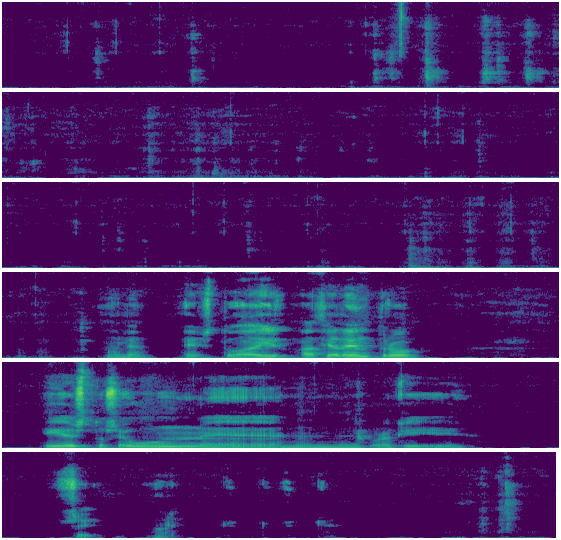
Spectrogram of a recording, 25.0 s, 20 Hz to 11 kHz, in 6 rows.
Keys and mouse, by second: 0.3 right click, 0.6 shift+right click, 0.9 shift+right click, 1.3 g, 2.5 click, 2.8-5.7 shift+middle drag, 5.4 1, 5.7 right click, 6.6 g, 7.2 click, 7.4 right click, 7.5 g, 8.2 click, 8.7 right click, 8.9 g, 9.6 click, 9.8 right click, 9.9 g, 10.5 click, 11.1 right click, 11.3 g, 11.7 click, 11.9 right click, 12.1 g, 12.5 click, 17.9 right click, 18.4 shift+right click, 18.8 shift+right click.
